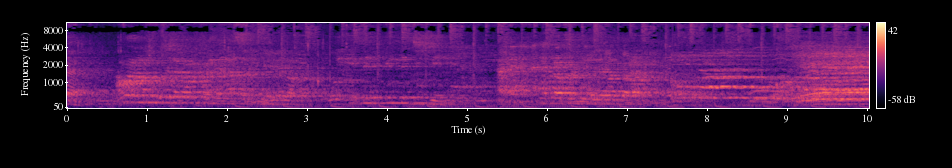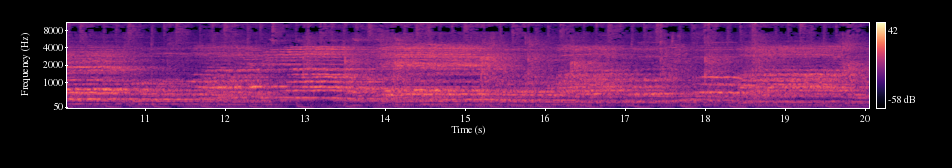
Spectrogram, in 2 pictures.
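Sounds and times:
choir singing in harmony: 0:04.7 - 0:20.0.

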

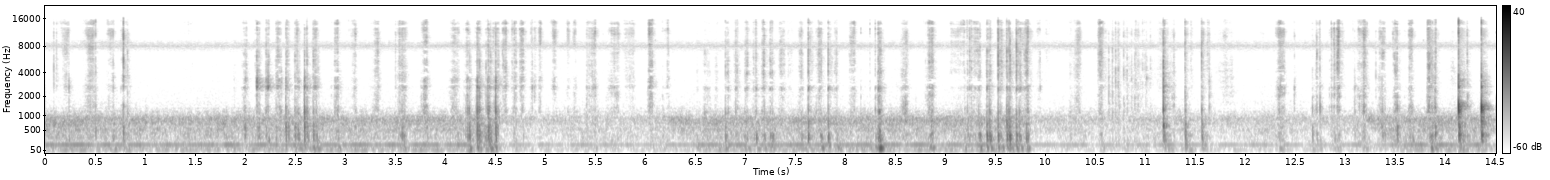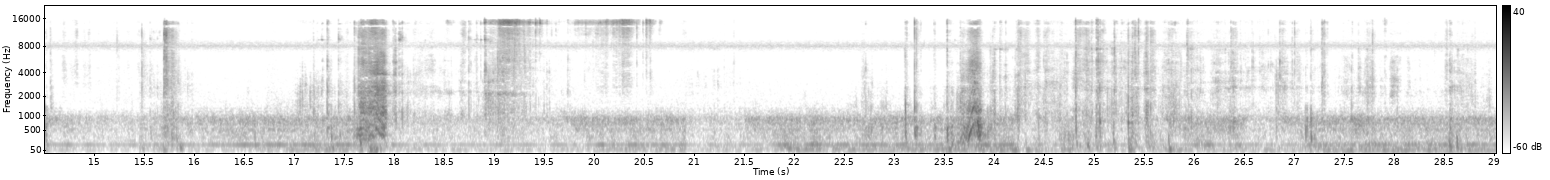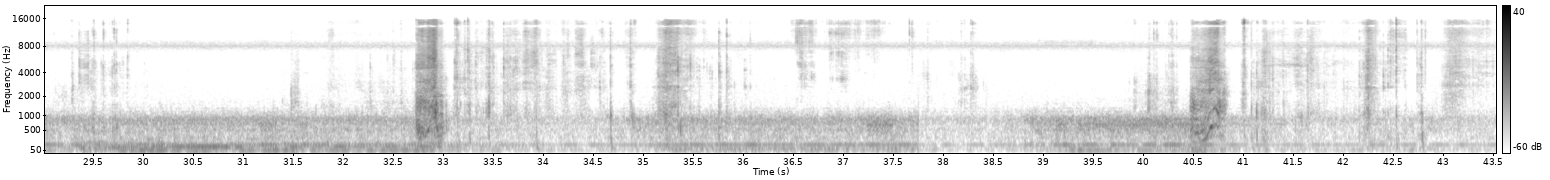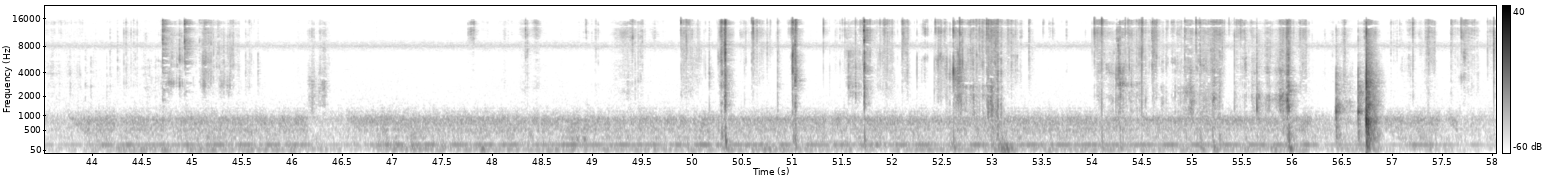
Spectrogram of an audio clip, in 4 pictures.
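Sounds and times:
pouch zipper pulled: 0:32.7 - 0:33.3, 0:40.4 - 0:41.2.

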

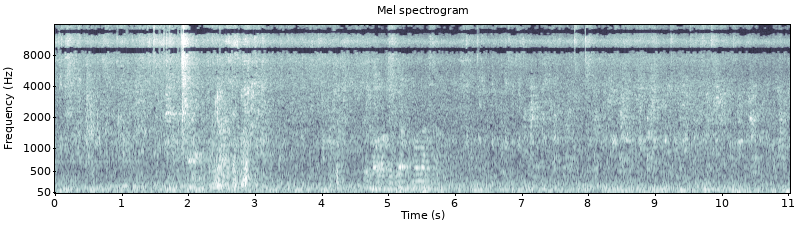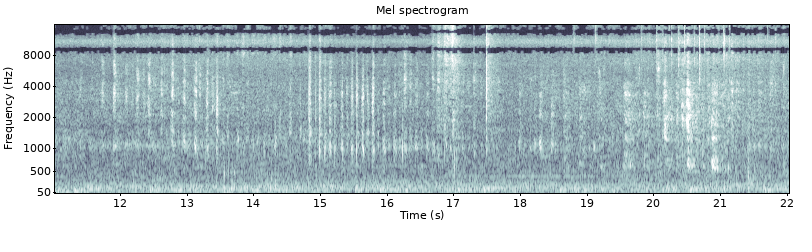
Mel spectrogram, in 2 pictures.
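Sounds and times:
puppies panting: 0:05.8 - 0:22.0.

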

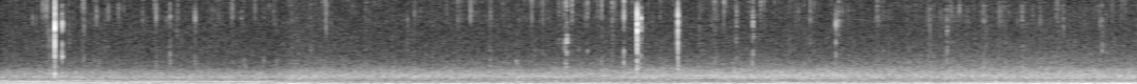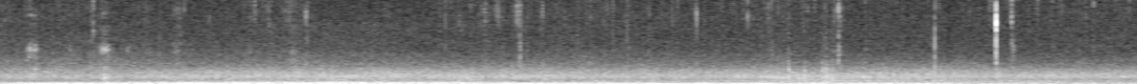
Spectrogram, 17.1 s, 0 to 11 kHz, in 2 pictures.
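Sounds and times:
thin high whine: 0:06.2 - 0:08.5.

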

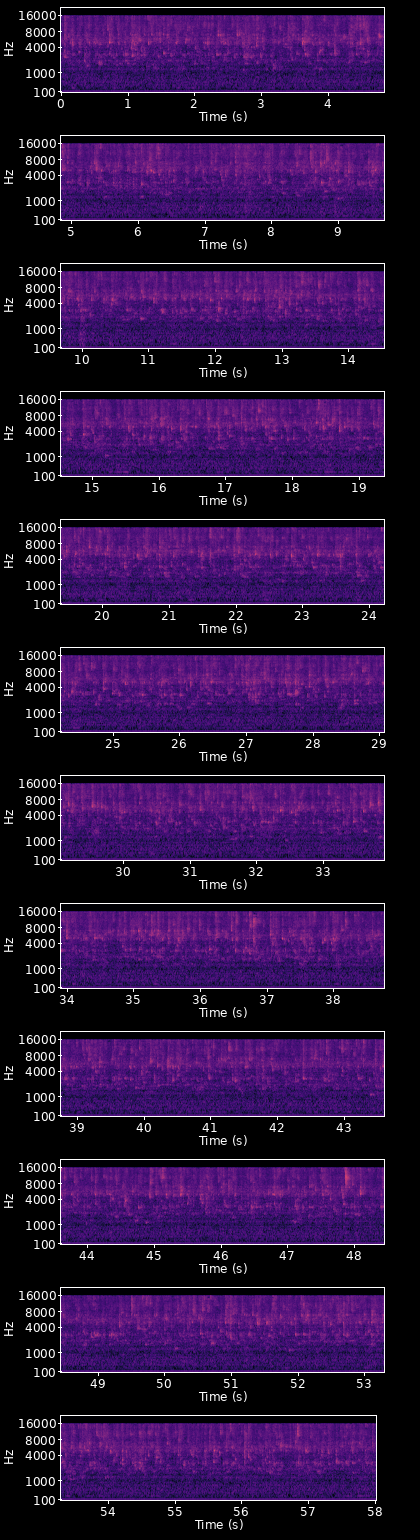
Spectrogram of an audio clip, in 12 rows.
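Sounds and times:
water trickling and dripping: 0:00.0 - 0:58.0.

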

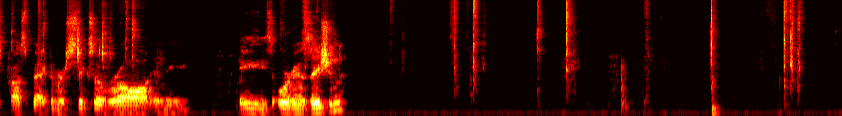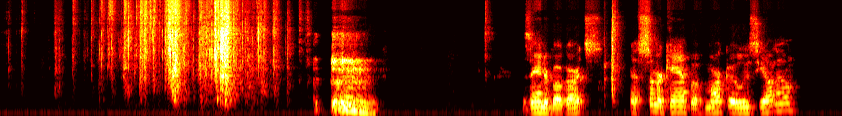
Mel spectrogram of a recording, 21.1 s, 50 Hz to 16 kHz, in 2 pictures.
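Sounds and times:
foil wrapper crinkling and tearing: 0:09.8 - 0:14.4.

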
